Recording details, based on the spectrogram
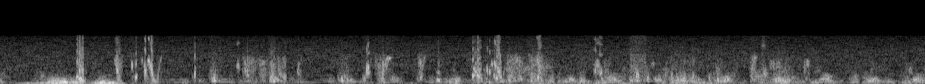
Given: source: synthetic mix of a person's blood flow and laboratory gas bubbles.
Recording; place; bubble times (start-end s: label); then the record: Doppler ultrasound of blood flow; precordium
0.74-0.88 s: bubbles
1.13-1.24 s: bubbles
1.29-1.62 s: bubbles
1.91-1.99 s: bubbles
2.08-2.22 s: bubbles
2.36-2.88 s: bubbles
2.96-3.03 s: bubbles
3.38-3.52 s: bubbles
3.62-3.72 s: bubbles
3.75-3.94 s: bubbles
4.17-4.27 s: bubbles
4.36-4.42 s: bubbles
4.70-5.56 s: bubbles
5.79-5.87 s: bubbles
5.92-6.07 s: bubbles
6.27-6.97 s: bubbles
7.07-7.22 s: bubbles
7.49-7.93 s: bubbles
8.03-8.11 s: bubbles
9.22-9.26 s: bubbles
From the record:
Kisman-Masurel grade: 242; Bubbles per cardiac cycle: several, 3 to 8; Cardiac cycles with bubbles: 100%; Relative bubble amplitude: moderate (0.250 to 0.450); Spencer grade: 3 (all of the cardiac periods contain showers or single bubble signals, but not dominating or overriding the cardiac motion signals); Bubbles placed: only in the low amplitude regions of the cardiac cycle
